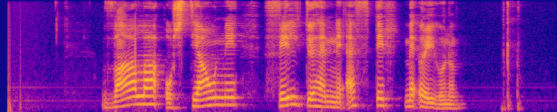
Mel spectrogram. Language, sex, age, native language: Icelandic, male, 30-39, Italian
